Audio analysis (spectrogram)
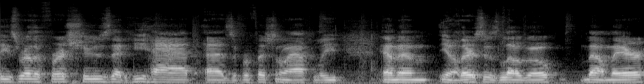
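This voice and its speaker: A man with a South Texas accent, fairly low in pitch, fairly slow and flat in a monotone. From South Texas, Brownsville. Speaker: YouTuber. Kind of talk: personal story vlog. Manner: casual, many fillers.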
